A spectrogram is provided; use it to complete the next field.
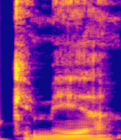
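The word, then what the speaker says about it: Khmer: Um, before I go any further, uh, I'd like to acknowledge the Kamair people or Kamir as it's pronounced here.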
